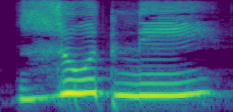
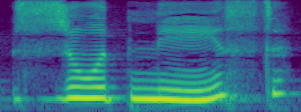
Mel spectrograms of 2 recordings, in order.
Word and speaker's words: زود نیست: The next one, zudni, or better to say zudnist. This is a question and means, isn't it soon? As you see, the word nisten here contracted to the word ni.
